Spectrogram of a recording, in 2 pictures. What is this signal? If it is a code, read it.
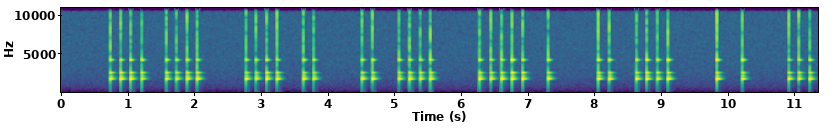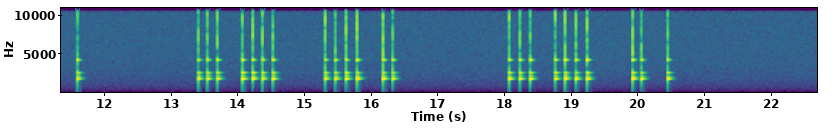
Tap code, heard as taps on glass, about 6 knocks a second. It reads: TRIVIAL OR OF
